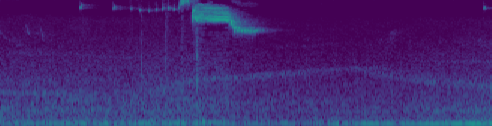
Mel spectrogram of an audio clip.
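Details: One high-pitched song phrase from a Blue-black grassquit: a few thin ticking notes run into a sudden sharp buzz. Low background hum continues throughout.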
